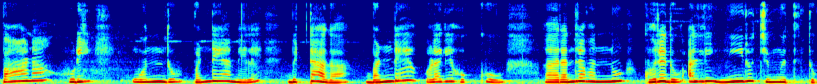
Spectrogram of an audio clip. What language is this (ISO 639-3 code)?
kan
